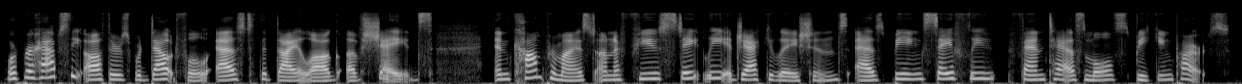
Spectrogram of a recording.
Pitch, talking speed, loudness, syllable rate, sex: 225 Hz, 120 wpm, -21 LUFS, 4.1 syllables/s, female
